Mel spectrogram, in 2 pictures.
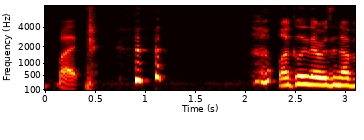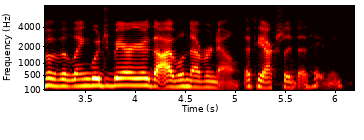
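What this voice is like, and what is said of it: American accent. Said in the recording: “as a person from America, and with the accent that I have”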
